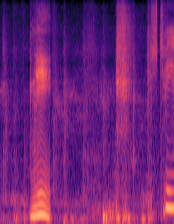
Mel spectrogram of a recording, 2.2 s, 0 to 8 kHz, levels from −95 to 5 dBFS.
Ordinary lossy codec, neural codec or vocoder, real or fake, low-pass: none; codec, 16 kHz, 0.8 kbps, ZipCodec; fake; none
